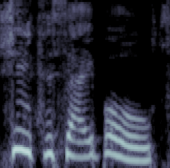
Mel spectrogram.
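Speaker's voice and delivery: acted-out loud speech. Recounting what a teenager said about her at the pool, retelling a loud remark. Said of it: "says quite loudly".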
